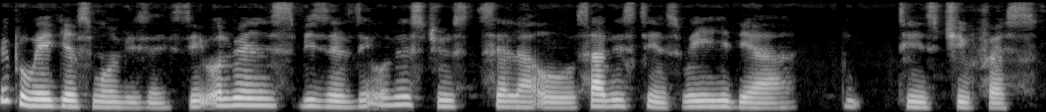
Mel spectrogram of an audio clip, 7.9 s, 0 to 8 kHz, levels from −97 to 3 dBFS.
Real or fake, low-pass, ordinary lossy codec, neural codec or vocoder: fake; 7.2 kHz; none; codec, 16 kHz, 4 kbps, FreqCodec, larger model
